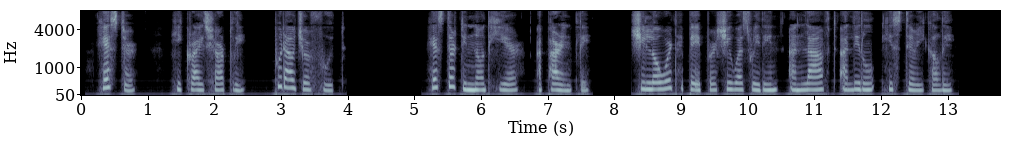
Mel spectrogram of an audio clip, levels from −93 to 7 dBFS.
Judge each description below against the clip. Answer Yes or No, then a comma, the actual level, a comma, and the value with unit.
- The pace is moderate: No, slow, 110 wpm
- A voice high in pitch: Yes, high, 220 Hz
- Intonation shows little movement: Yes, narrow, 2.1 semitones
